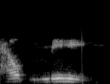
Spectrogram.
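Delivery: put-on desperate pleading, begging tone. Retelling a spirit box voice begging for help: imitating a desperate plea. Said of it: "You can hear the desperation".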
